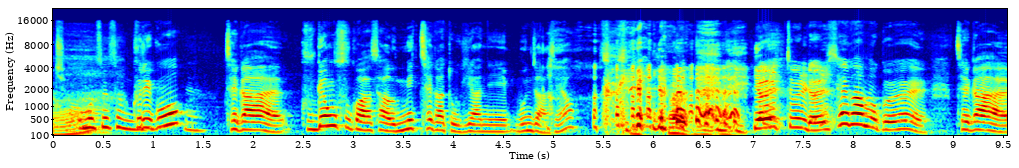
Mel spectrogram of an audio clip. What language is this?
Korean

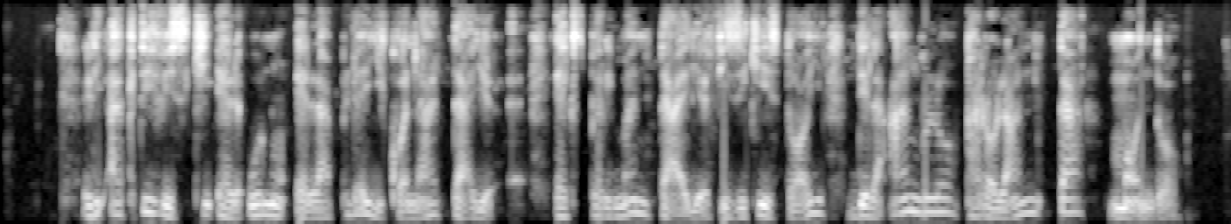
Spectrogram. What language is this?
Esperanto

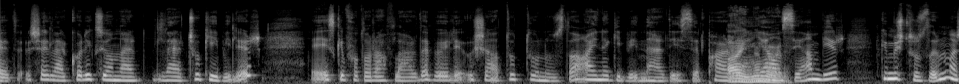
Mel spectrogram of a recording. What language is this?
Turkish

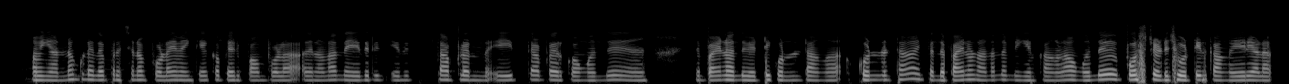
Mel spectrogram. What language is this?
Tamil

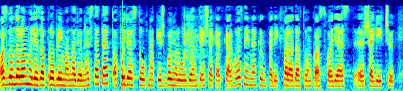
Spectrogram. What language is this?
Hungarian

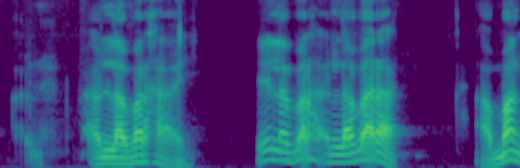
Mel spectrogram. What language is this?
Guduf-Gava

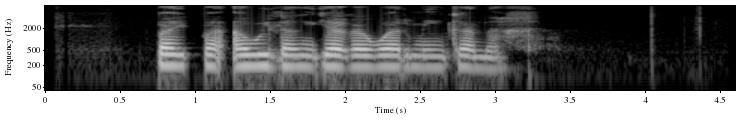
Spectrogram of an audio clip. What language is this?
Yanahuanca Pasco Quechua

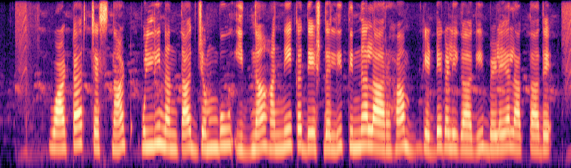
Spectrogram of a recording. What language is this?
Kannada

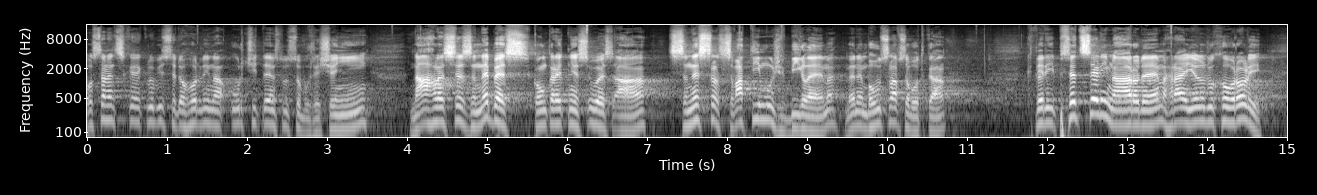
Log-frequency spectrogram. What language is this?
Czech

